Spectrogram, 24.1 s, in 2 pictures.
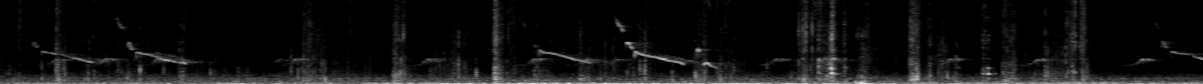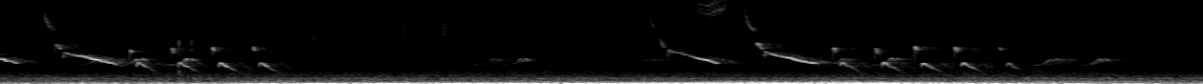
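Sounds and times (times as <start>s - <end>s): steady low rumble: 0.0s - 10.8s, 14.4s - 24.0s
footsteps on gravel: 0.0s - 10.9s
birds whistling downward notes: 5.3s - 8.7s.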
